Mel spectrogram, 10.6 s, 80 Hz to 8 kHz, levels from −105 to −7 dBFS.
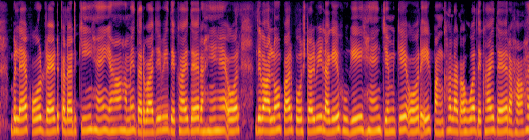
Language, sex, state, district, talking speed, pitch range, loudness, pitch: Hindi, female, Rajasthan, Nagaur, 180 wpm, 210-225 Hz, -25 LUFS, 215 Hz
